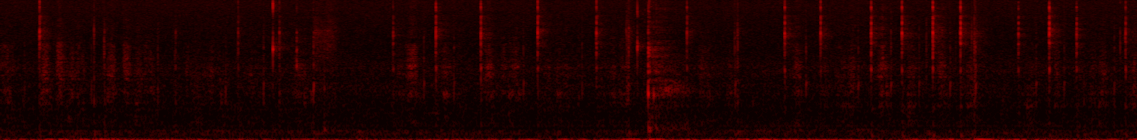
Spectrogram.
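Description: Faint, irregular clicks and taps of a stylus on a tablet screen as handwriting is written, over a steady low hum.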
